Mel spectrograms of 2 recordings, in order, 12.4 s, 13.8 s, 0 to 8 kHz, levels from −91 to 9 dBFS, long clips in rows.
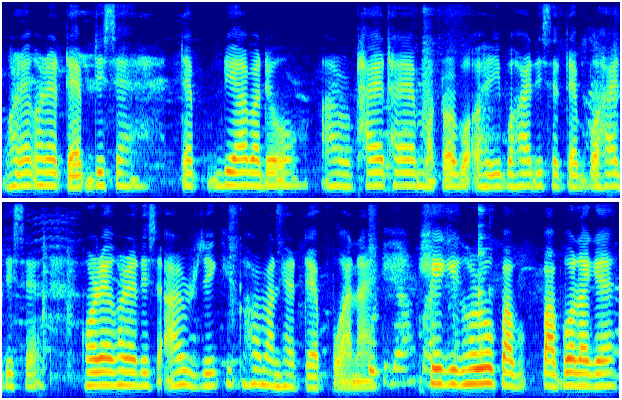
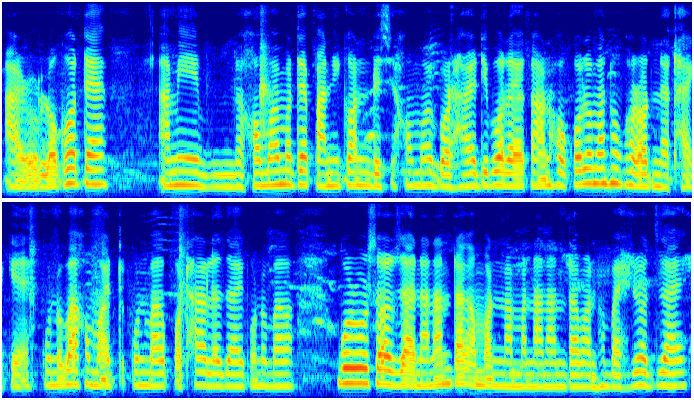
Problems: background sounds at intervals, background conversations at intervals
